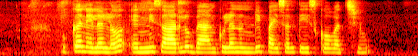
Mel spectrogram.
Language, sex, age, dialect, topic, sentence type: Telugu, female, 36-40, Telangana, banking, question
